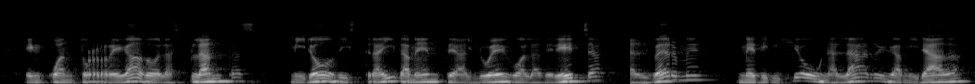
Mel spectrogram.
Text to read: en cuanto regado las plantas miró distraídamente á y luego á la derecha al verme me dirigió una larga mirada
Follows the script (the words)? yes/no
yes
